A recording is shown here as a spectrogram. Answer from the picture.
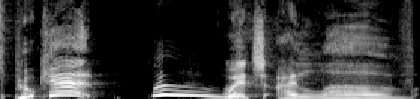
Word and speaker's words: Phuket: I love how Phuket is written because if you just read it phonetically, it's ph. I've been spelling a lot this episode. You have. And if you read that, what sound does a ph make? Does it make poo?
